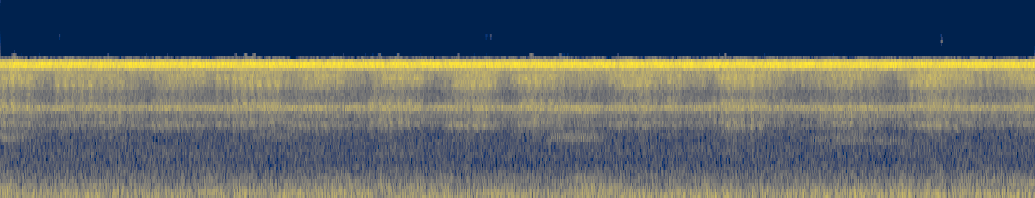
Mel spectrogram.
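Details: Male cicadas chirping to attract females at dusk on a summer night in Georgia, USA: a dense, unbroken shrill drone centred very high, with a fainter buzzy band beneath, steady in loudness throughout.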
